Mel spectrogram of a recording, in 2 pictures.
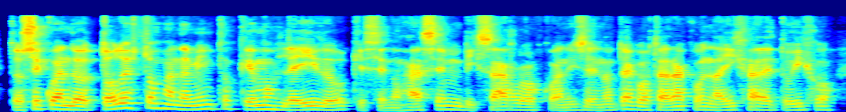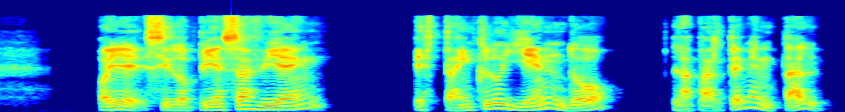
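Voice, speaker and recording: A man giving a religious teaching, explaining in a conversational way and slowing down to stress key words. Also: medium pitch. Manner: explanatory, asks "¿vale?" and "¿sabes?" often, slows to stress key words. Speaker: teacher of Torah commandments. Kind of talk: recorded teaching talk.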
